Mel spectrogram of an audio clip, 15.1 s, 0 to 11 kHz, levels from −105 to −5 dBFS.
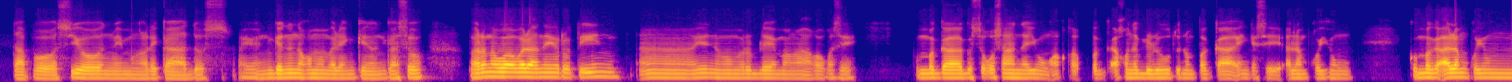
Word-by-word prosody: Tapos 100 Hz, 0 st, -2 dB
yun, 115 Hz, -3 st, +2 dB
may 110 Hz, -, -5 dB
mga 105 Hz, -1 st, -6 dB
rekados, 105 Hz, +2 st, -4 dB
ayun, 120 Hz, -2 st, -5 dB
ganun 130 Hz, +1 st, +4 dB
ako 120 Hz, 0 st, -2 dB
mamalengke 115 Hz, -1 st, -3 dB
nun 110 Hz, +1 st, -5 dB
kaso 120 Hz, +2 st, -2 dB, 0.4 s
parang 145 Hz, +3 st, +5 dB
nawawala 145 Hz, -1 st, +9 dB
na 140 Hz, 0 st, +1 dB
yung 140 Hz, -1 st, -1 dB
routine. 145 Hz, +3 st, -2 dB, 0.3 s
Ah, 120 Hz, 0 st, -4 dB
'yon 130 Hz, 0 st, -3 dB
namomroblema 120 Hz, -1 st, -3 dB
nga 110 Hz, -1 st, -6 dB
ako 110 Hz, +1 st, -7 dB
kasi 115 Hz, 0 st, -10 dB, 0.6 s
kumbaga 125 Hz, 0 st, +4 dB
gusto 125 Hz, -, -3 dB
ko -, -, +2 dB
sana 120 Hz, -2 st, 0 dB
yung 110 Hz, -3 st, -5 dB
ak -, -, -8 dB, 0.2 s
'pag 115 Hz, 0 st, -7 dB
ako -, -, -2 dB
nagluluto 120 Hz, 0 st, 0 dB
ng 120 Hz, -1 st, -6 dB
pagkain 115 Hz, 0 st, -2 dB
kasi 110 Hz, 0 st, -8 dB
alam 115 Hz, 0 st, -3 dB
ko 115 Hz, -, -6 dB
yung 110 Hz, -1 st, -9 dB, 0.6 s
kumbaga 130 Hz, 0 st, +3 dB
alam 135 Hz, 0 st, +6 dB
ko 125 Hz, -, -1 dB
yung, 130 Hz, 0 st, -2 dB
120 Hz, 165 wpm, -22 LUFS, 115-125 Hz, 0.6 s, nawawala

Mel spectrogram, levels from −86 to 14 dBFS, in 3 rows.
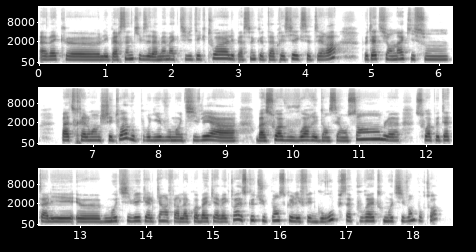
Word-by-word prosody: avec, 200 Hz, +1 st, -1 dB
heu, 185 Hz, -1 st, +2 dB
les 190 Hz, +1 st, +1 dB
personnes 190 Hz, +5 st, 0 dB
qui 240 Hz, -2 st, -6 dB
faisaient 200 Hz, -1 st, 0 dB
la 185 Hz, -, +2 dB
même 195 Hz, +2 st, -2 dB
activité 205 Hz, +1 st, -5 dB
que 210 Hz, -, -17 dB
toi, 250 Hz, -1 st, +2 dB
les 225 Hz, -2 st, 0 dB
personnes 225 Hz, +1 st, -5 dB
que 220 Hz, -, -4 dB
tu 195 Hz, 0 st, -5 dB
appréciais 200 Hz, +3 st, -1 dB
et -, -, -8 dB
cetera, 210 Hz, -, -1 dB, 0.4 s
peut-être 230 Hz, +2 st, +2 dB
il -, -, -2 dB
y -, -, -3 dB
en 200 Hz, +1 st, -2 dB
a 225 Hz, +2 st, +1 dB
qui 230 Hz, -1 st, -7 dB
sont 195 Hz, -3 st, -4 dB, 0.4 s
pas 215 Hz, -1 st, +6 dB
très 215 Hz, 0 st, 0 dB
loin 210 Hz, +1 st, -1 dB
de 210 Hz, -, -4 dB
chez 210 Hz, +1 st, 0 dB
toi, 280 Hz, +10 st, +3 dB
vous 250 Hz, -7 st, -1 dB
pourriez 205 Hz, -2 st, -2 dB
vous 205 Hz, 0 st, -4 dB
motiver 200 Hz, +3 st, +2 dB
à, 185 Hz, -3 st, +5 dB, 0.3 s
bah, 190 Hz, -3 st, +6 dB
soit 225 Hz, +5 st, +6 dB
vous 205 Hz, -1 st, -3 dB
voir 215 Hz, +2 st, +2 dB
et 200 Hz, -, +3 dB
danser 190 Hz, +1 st, -2 dB
ensemble, 255 Hz, +7 st, +3 dB
heu, 200 Hz, -1 st, -1 dB, 0.2 s
soit 225 Hz, -2 st, 0 dB
peut-être 220 Hz, +1 st, -1 dB
aller, 195 Hz, 0 st, +3 dB
heu, 190 Hz, -1 st, +2 dB
motiver 225 Hz, +2 st, -1 dB
quelqu'un 225 Hz, 0 st, -3 dB
à 220 Hz, -, -4 dB
faire 210 Hz, -3 st, -5 dB
de -, -, 0 dB
l'aquabike 200 Hz, +2 st, -1 dB
avec 195 Hz, -1 st, -1 dB
toi? 310 Hz, +1 st, 0 dB
Est-ce 285 Hz, -1 st, +1 dB
que 270 Hz, -, -2 dB
tu 260 Hz, -3 st, -6 dB
penses 250 Hz, +3 st, -1 dB
que 245 Hz, -2 st, -2 dB
l'effet 200 Hz, 0 st, 0 dB
de 185 Hz, -, -8 dB
groupe, 215 Hz, -, -1 dB
ça 240 Hz, -, -2 dB
pourrait 230 Hz, 0 st, -2 dB
être 230 Hz, 0 st, -6 dB
motivant 220 Hz, +4 st, -3 dB
pour 230 Hz, -4 st, -13 dB
toi? 345 Hz, 0 st, -9 dB
210 Hz, 225 wpm, -23 LUFS, 195-230 Hz, 0.4 s, pas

